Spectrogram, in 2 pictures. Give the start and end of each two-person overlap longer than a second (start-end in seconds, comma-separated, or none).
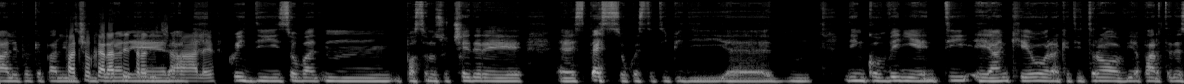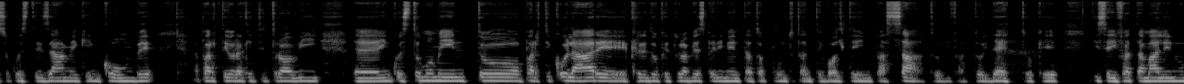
0.6-1.9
